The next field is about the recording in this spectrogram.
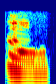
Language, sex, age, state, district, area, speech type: Tamil, female, 60+, Tamil Nadu, Virudhunagar, rural, conversation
